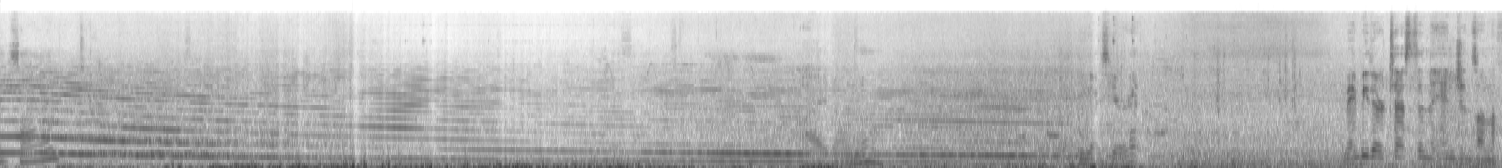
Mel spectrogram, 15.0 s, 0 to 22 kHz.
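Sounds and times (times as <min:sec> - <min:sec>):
warning siren winding down: 0:00.0 - 0:13.4.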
